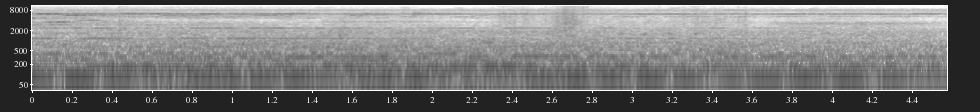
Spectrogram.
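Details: A low, droning musical score with steady sustained tones plays throughout. No animal calls stand out above the music.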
